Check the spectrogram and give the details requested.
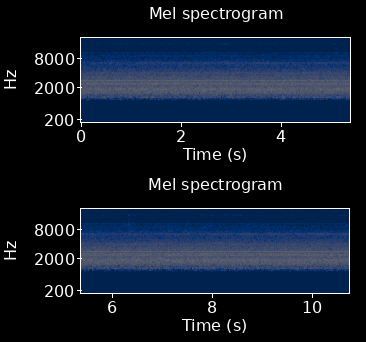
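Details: Constant, even high hiss with no low end or rhythm from the back of the refrigerator (condenser area) while the compressor runs, high-frequency filter on. Food was freezing on the recommended setting. The owner suspects the breaker box is overexerting it; cause not confirmed.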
